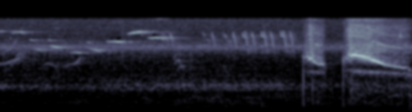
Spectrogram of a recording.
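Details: Common iora giving a quick high trill, then sharp notes and a short falling whistle, with faint bird calls and a steady hum behind, in Gir Forest National Park, Gujarat, India.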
